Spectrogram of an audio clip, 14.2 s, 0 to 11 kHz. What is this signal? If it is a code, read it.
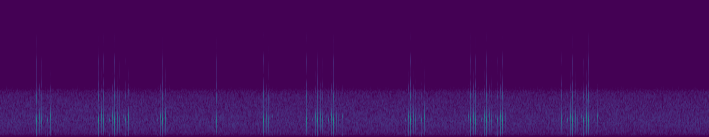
Pulse dialling, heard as clicks on a phone line, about 9 pulses a second, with phone line noise. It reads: 3 6 2 1 2 7 4 8 7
